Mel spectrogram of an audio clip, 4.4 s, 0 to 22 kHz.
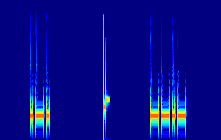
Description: Morse code, heard as a keyed tone, about 22 wpm, 700 Hz. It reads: R Q
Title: Single Character (Letter:Number:Punctuation:Prosign) Alt 22wpm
